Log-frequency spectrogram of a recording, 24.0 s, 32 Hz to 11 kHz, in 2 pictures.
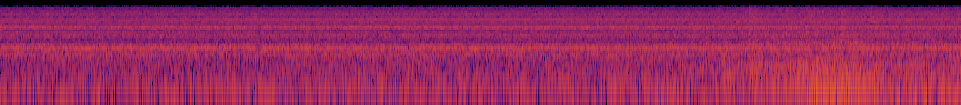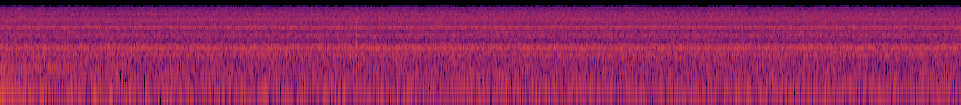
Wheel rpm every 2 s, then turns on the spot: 0, 0, 0, 0, 0, 0, 0, 0, 0, 0, 0, 0.
none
